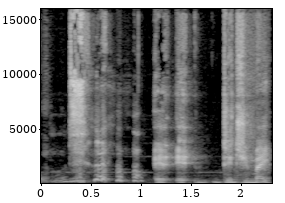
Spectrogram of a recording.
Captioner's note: laughing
